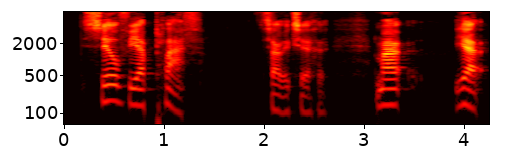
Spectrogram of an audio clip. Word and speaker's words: Plath: En die zei dat je in dit geval misschien zelfs de TH niet als een TH moest uitspreken. Dus nou ja, dat laat dat maar. – Sylvia Plath, Plath. – Plath, ja.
